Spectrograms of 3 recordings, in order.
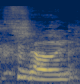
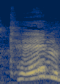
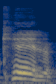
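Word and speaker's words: Chaol: donc il paraît qu' ça se prononce apparemment quelle mais ça s'écrit C H a o l bah oui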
